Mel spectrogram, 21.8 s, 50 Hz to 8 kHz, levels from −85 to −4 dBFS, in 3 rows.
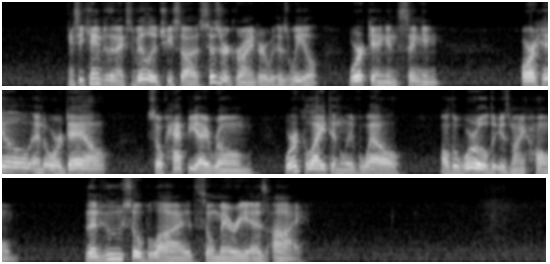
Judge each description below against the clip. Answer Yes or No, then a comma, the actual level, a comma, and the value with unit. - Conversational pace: No, slow, 125 wpm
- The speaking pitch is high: No, low, 120 Hz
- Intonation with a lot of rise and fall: No, average, 4.3 semitones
